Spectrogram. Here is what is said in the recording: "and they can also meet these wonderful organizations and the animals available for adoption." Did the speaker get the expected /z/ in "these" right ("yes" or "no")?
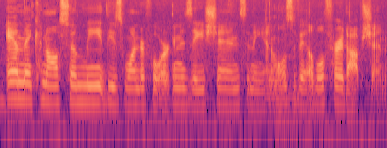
yes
